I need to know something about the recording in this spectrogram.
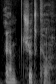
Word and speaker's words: Amchitka: It has let further contracts for construction of four test holes to a depth of 6,000 ft on Amikita or Amchitka AM CI TK A.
